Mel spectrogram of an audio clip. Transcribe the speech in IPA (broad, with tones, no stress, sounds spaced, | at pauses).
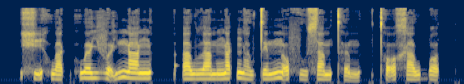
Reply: x ḭ˧˥ h w a˨˩ k̚ h w ə˧ j v ə̰˧˥ j ŋ a˧ ŋ | ʔ a˧ w l a˧ m ŋ a˦˥ k̚ ŋ a̤˨˩ w t̪ e˨˦ m n ɔ̰˧˥ f ṳ˨˩ s a˧ m t̪ʰ ə˧˩˨ m | t̪ʰ ɔ̰˧˥ x a˨˦ w ɓ ɔ˨˩ t̚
